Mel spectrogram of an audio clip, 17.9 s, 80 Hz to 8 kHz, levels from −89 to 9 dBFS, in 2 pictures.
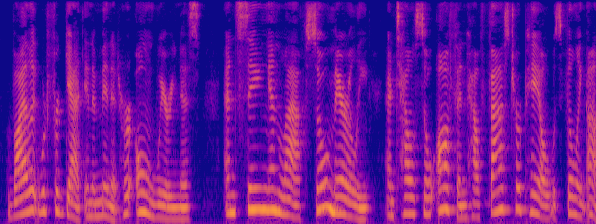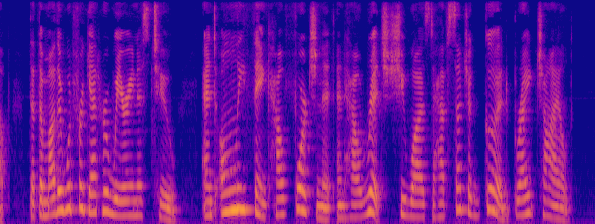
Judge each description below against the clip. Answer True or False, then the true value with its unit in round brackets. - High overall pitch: True (210 Hz)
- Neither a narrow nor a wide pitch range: False (6.4 semitones)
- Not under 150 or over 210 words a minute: True (170 wpm)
